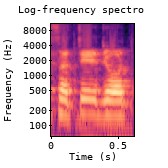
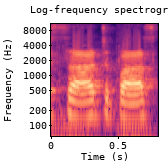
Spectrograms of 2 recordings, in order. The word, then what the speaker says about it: सच्चे ज्योत: रास्ते में पड़ने वाले सच्चे ज्योत का गलत उच्चारण होने से इसे साच पास कहा जाता रहा है हालांकि गजट समेत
